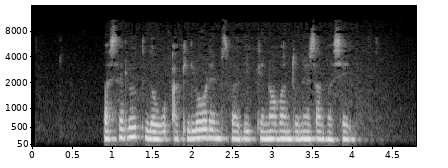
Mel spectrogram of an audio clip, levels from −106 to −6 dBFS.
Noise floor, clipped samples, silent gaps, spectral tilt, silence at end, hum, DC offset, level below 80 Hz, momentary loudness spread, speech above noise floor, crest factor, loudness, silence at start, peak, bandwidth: -74 dBFS; under 0.1%; none; -7 dB/octave; 0.7 s; none; under 0.1%; -66 dBFS; 7 LU; 52 dB; 16 dB; -23 LUFS; 0.9 s; -8 dBFS; 7.8 kHz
